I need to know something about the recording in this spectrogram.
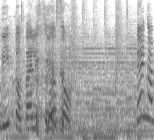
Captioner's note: laughs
